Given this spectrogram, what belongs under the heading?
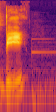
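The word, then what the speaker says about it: Bea: I think her name is B, which rhymes with P.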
